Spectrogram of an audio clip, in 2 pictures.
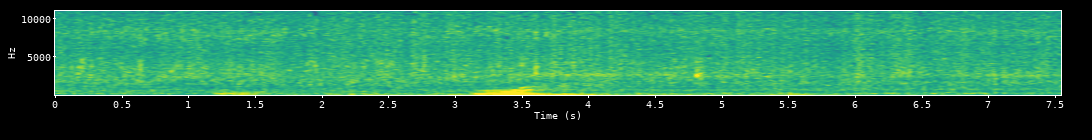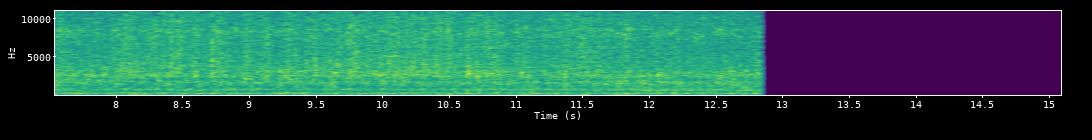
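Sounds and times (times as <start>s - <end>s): waterfall splashing into pool: 0.0s - 12.9s.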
